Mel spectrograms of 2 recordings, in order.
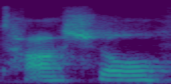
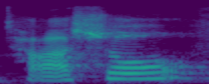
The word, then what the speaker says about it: Toshl: Personally, I use an app called Tosh Finance. Ooh, spell it. Uh, Spell it. TOSHL. Okay. Toshal Finance.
